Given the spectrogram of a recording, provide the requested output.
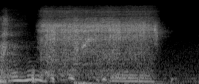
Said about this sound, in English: Gross. That was a big sniff.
